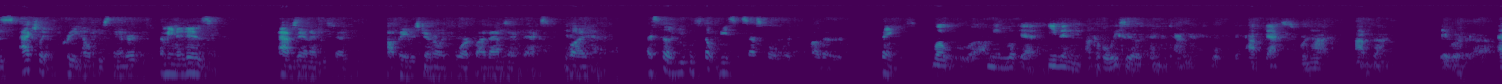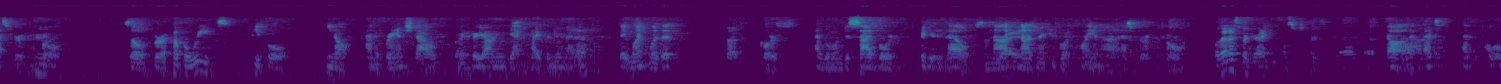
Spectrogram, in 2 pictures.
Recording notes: Apologies for the sound quality. We got a new set up and I didn’t test it. I thought that I had it figured out before recording, but I didn’t.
